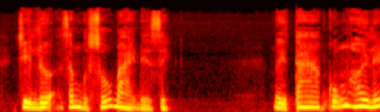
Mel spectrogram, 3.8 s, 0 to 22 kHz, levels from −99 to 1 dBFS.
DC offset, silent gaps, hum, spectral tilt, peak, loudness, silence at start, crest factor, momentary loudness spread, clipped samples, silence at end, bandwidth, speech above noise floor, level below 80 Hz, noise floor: under 0.1%; none; none; -5 dB/octave; -12 dBFS; -28 LUFS; 0.2 s; 16 dB; 7 LU; under 0.1%; 0 s; 16 kHz; 41 dB; -64 dBFS; -68 dBFS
